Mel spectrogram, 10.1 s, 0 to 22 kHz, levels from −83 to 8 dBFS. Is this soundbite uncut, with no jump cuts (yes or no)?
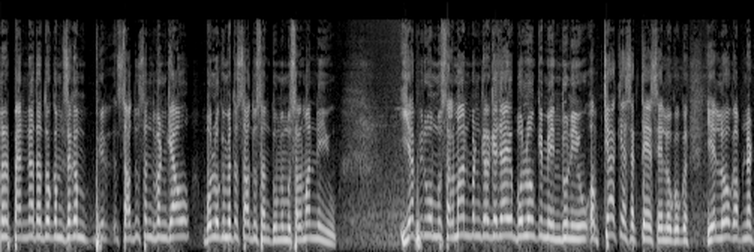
yes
